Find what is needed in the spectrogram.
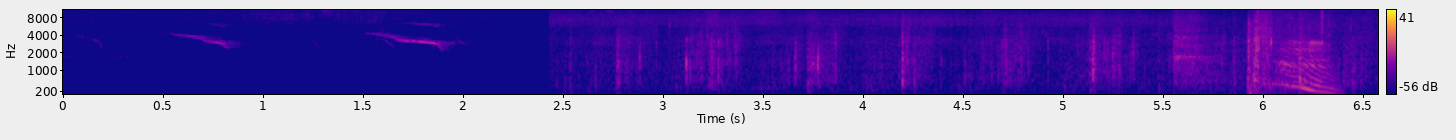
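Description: Two short bird chirps, each falling in pitch, about a second apart. Then, from about halfway, faint footsteps and scuffs on a dirt path.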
